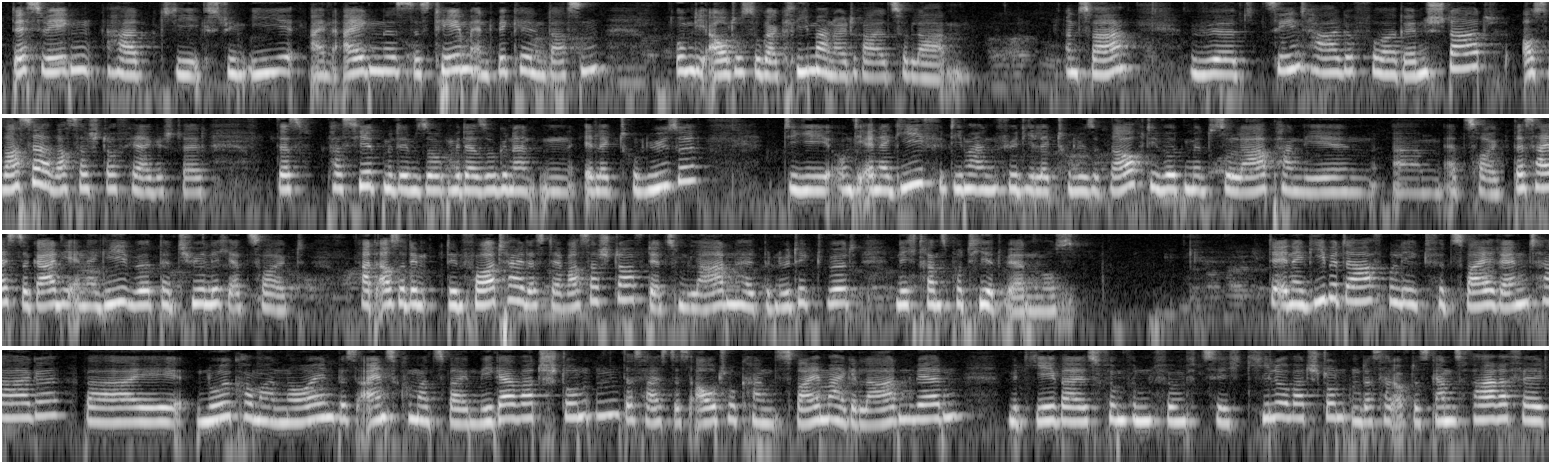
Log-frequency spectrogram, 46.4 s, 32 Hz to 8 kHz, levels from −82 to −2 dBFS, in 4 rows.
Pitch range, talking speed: 225-265 Hz, 135 wpm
